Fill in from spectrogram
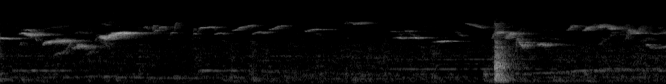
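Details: Pied bushchat song: quick high chirps and short rising whistled phrases tumbling in rapid succession, with faint steady tones below and a single sharp knock partway through.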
